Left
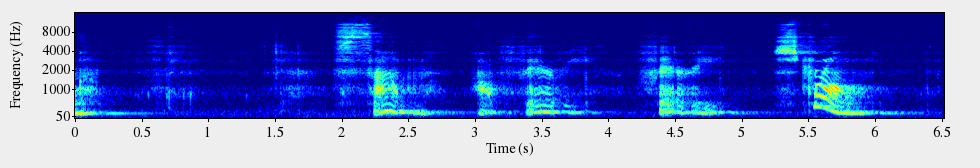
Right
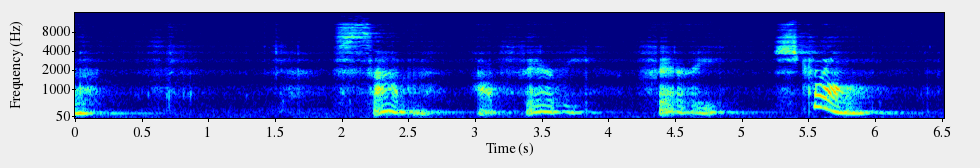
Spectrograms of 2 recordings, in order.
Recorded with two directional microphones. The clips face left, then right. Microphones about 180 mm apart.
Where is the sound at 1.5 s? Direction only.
20° right (ahead or behind).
